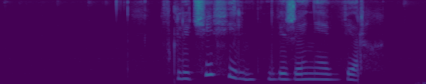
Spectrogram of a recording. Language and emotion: Russian, positive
